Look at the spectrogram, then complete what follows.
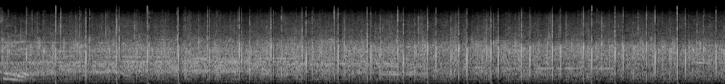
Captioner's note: audience applauding; audience cheering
